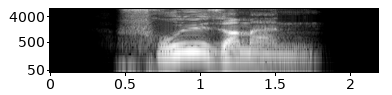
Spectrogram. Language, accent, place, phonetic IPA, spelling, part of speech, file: German, Germany, Berlin, [ˈfʁyːˌzɔmɐn], Frühsommern, noun, De-Frühsommern.ogg
- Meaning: dative plural of Frühsommer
